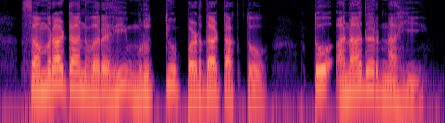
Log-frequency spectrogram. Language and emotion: Marathi, neutral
